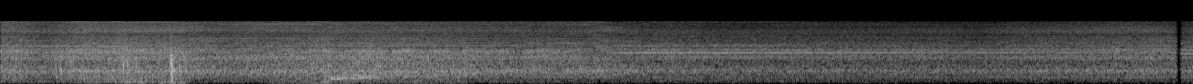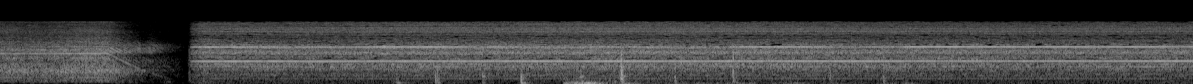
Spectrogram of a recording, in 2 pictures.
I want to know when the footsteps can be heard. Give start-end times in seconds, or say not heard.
0.0-1.9, 15.8-21.0.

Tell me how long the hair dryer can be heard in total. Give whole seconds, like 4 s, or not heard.
24 s.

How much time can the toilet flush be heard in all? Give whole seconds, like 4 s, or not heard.
2 s.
